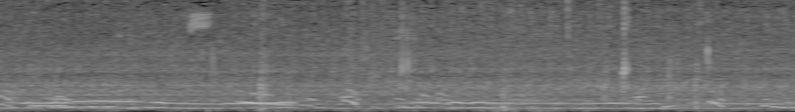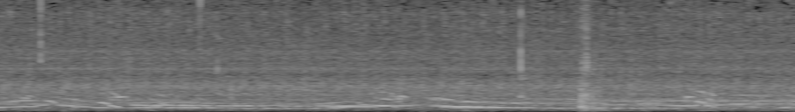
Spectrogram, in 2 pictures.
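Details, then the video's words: Wolves of the Wapiti Pack, one of thirteen seen that morning in Yellowstone National Park: several voices howl together in overlapping, wavering tones that slide up and down, forming a continuous chorus with a few brief sharp yips. "Wolves from the Wapiti Pack Howling"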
